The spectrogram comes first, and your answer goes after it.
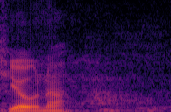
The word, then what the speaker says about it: Jona: But it's more just like, if a Dutch person would read his name, you read it as Jona.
